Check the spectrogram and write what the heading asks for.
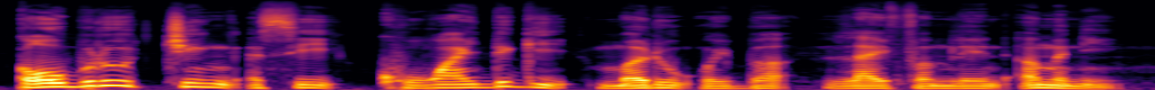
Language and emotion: Manipuri, neutral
